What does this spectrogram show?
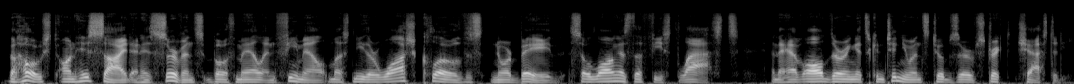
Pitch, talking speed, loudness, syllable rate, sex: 110 Hz, 195 wpm, -22 LUFS, 4.8 syllables/s, male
